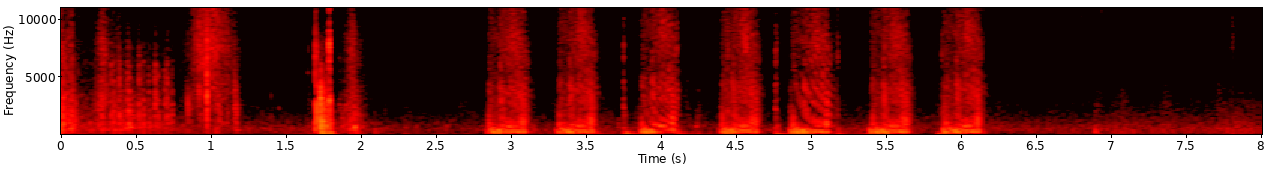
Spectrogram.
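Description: Wooden planks knock into place in quick clicks.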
